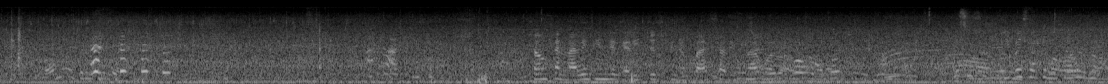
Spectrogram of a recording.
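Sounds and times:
boat motor humming: 0.0s - 11.0s.

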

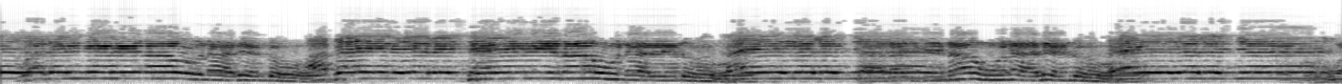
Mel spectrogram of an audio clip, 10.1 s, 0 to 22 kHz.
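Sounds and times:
men chanting religious song: 0.0s - 10.0s.

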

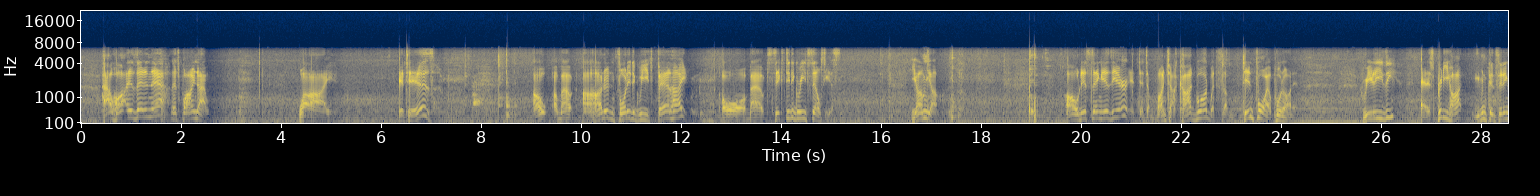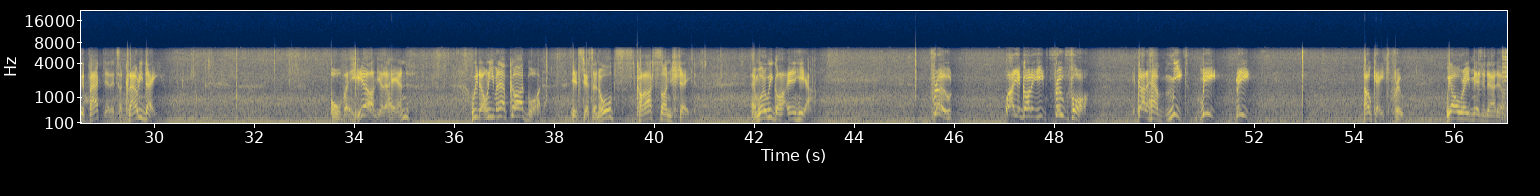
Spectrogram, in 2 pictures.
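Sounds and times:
background hiss: 0.0s - 57.0s
steady low hum: 0.0s - 57.0s.

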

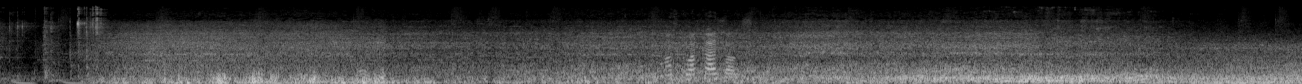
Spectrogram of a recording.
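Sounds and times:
keys clicking in door lock: 0.0s - 1.1s
electric train rumbling: 0.0s - 13.0s.

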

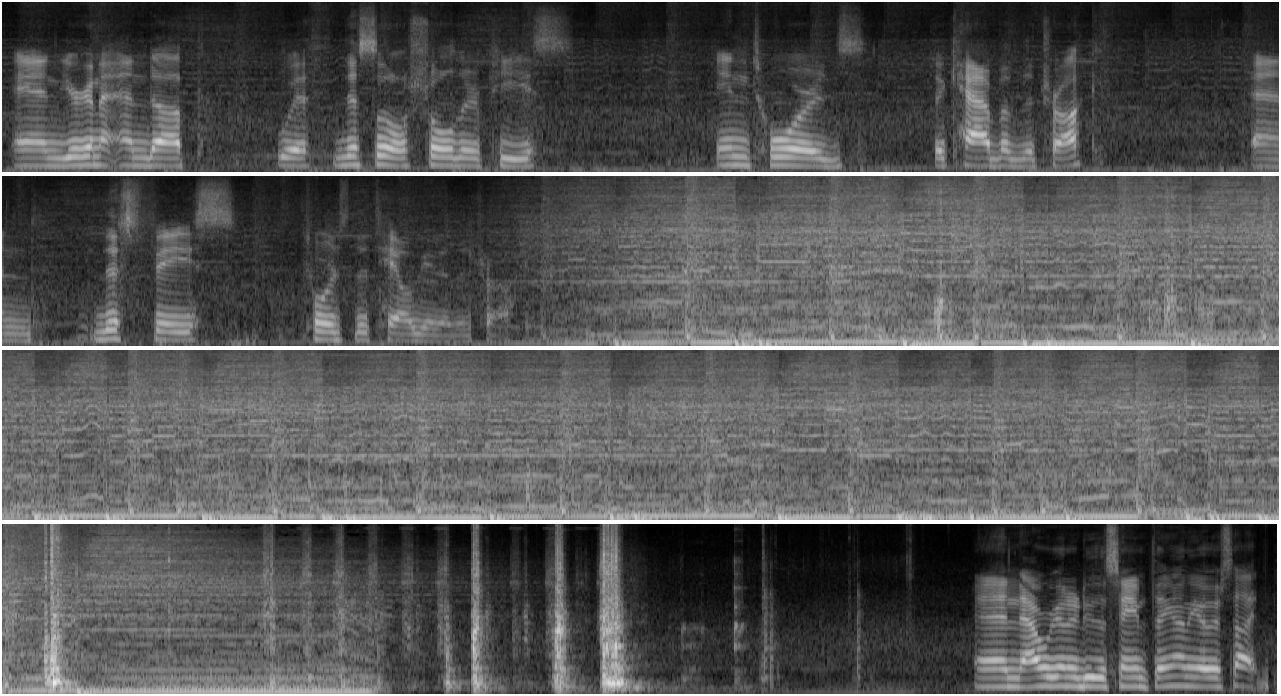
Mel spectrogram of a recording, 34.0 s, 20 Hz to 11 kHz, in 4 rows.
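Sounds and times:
background music with bass line: 0.0s - 28.2s
sharp clicks and knocks: 25.8s - 31.7s.

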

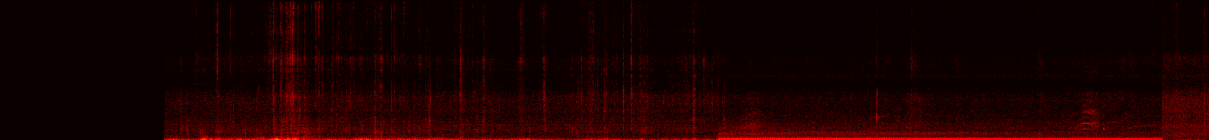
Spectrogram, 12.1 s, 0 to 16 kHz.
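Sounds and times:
low rumble: 7.2s - 11.6s.

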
